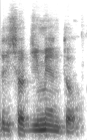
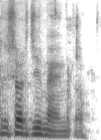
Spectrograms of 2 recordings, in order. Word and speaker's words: Risorgimento: Le llaman el Giro del Risorgimento. Capri, tú me corregirás la pronunciación. Más o menos está bien. El Giro del Risorgimento.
